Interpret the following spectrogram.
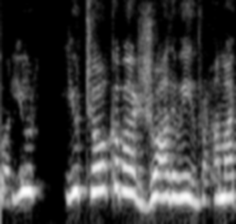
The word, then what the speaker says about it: joie de vivre: But And that's you what we, you talk about joie de vivre. Am I pronouncing it right, by the way? yeah, Joie de almost, vivre. yeah. So you talk about joie de vivre, the joy of living.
